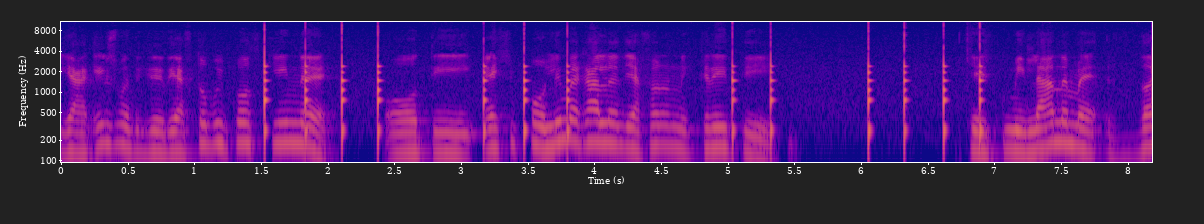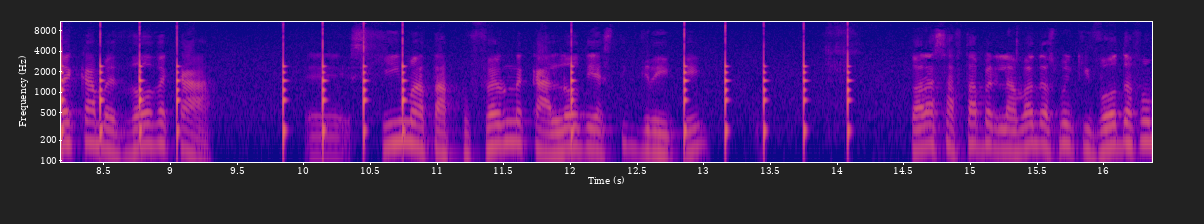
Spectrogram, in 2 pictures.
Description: Tap code, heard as taps on a table, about 3 knocks a second, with speech in Greek. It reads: SITE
